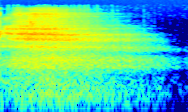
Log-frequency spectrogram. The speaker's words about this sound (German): Loslassen, entspannen. Tief ein und ausatmen.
